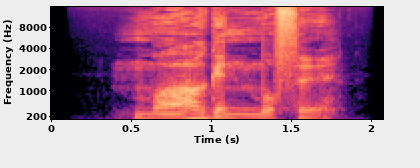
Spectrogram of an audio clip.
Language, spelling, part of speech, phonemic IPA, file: German, Morgenmuffel, noun, /ˈmɔʁɡn̩ˌmʊfl̩/, De-Morgenmuffel.ogg
- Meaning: someone who is in a bad mood in the morning and does not like to wake up early, a morning grouch, not a morning type of person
